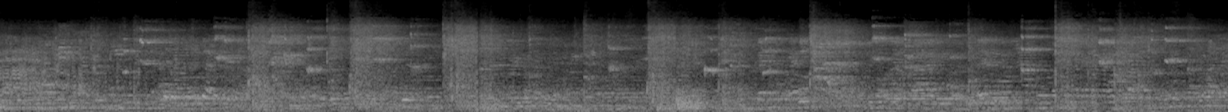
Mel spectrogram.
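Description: Doubles badminton rally: rackets striking the shuttlecock again and again at irregular spacing, with shoes thudding and squeaking on the court mat. The sound echoes in a large hall.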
